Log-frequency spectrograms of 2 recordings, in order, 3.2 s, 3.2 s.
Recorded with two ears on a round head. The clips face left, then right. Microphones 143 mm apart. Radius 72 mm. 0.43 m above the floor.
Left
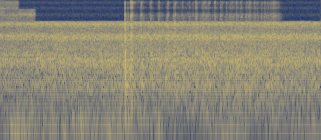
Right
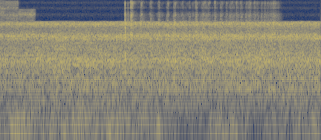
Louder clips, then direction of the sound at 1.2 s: Left 3 dB; 45° left (ahead or behind).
